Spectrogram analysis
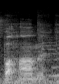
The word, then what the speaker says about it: Bahamut: like nice is we have nothing it's pronounced Bahamut according to Alona Final Fantasy and will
